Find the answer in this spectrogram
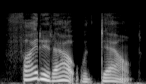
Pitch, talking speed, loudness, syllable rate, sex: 175 Hz, 205 wpm, -16 LUFS, 3.7 syllables/s, female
